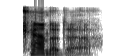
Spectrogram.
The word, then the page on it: Kannada: British English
